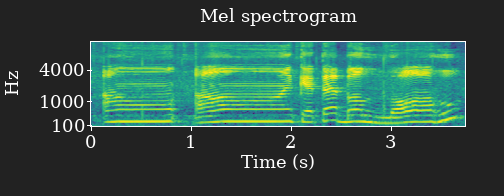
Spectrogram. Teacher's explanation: اللہ کا نام ہم پر پڑھیں گے کیونکہ اللہ کے نام سے پہلے حرف پہ زبر ہے۔ جب اللہ کے نام سے پہلے حرف پہ زبر ہو یا اللہ کے نام سے پہلے حرف پہ پیش ہو تو اللہ کا نام پر پڑھا جاتا ہے۔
